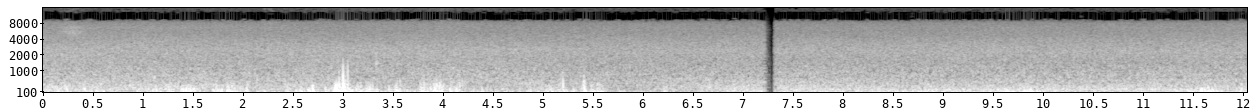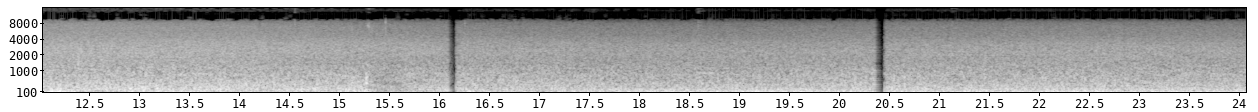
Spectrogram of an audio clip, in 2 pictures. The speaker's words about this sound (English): Let's just enjoy this wind and sun.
